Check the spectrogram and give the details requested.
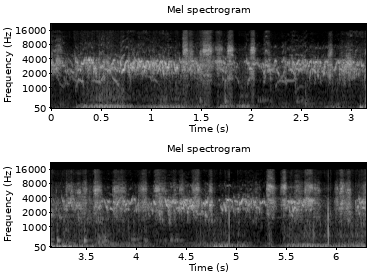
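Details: High twittering and squeaky warbles from a group of budgerigars run throughout, broken by sharp ticks, while an intermittent low buzzing hum comes and goes beneath the birds.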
